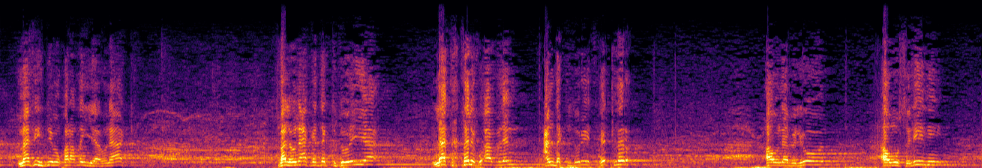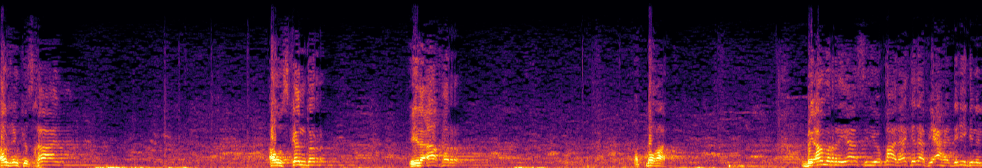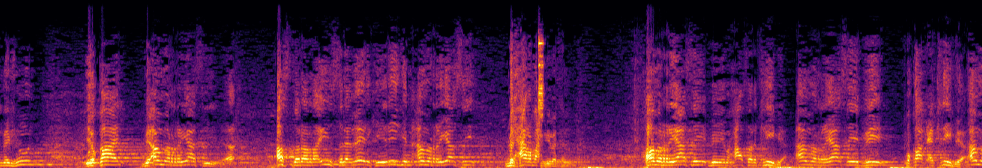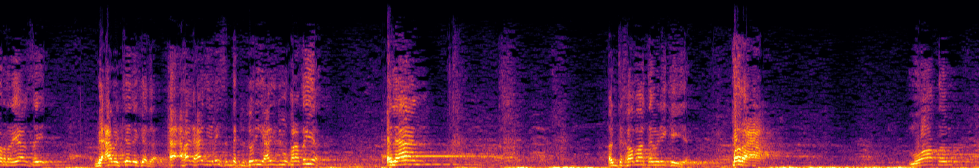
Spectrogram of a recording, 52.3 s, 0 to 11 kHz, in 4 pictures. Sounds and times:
Male speech, man speaking: 0.0s - 1.8s, 3.7s - 5.2s, 5.8s - 8.6s, 10.2s - 11.2s, 11.8s - 14.1s, 16.7s - 17.5s, 18.6s - 19.3s, 21.6s - 22.2s, 23.8s - 33.9s, 34.8s - 40.0s, 40.6s - 43.7s, 44.4s - 45.2s, 47.4s - 49.6s, 51.4s - 52.2s
Narration, monologue: 0.0s - 1.8s, 3.7s - 8.8s, 10.2s - 14.0s, 23.8s - 34.0s, 34.8s - 43.8s, 44.4s - 45.3s.

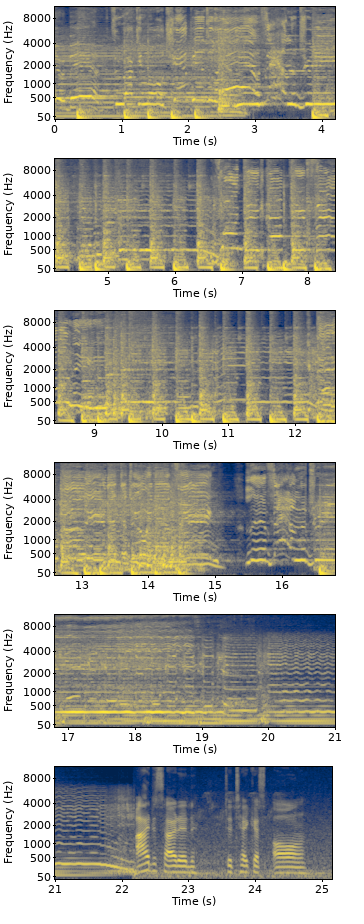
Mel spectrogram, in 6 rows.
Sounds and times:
Music: 0.0s - 22.2s.

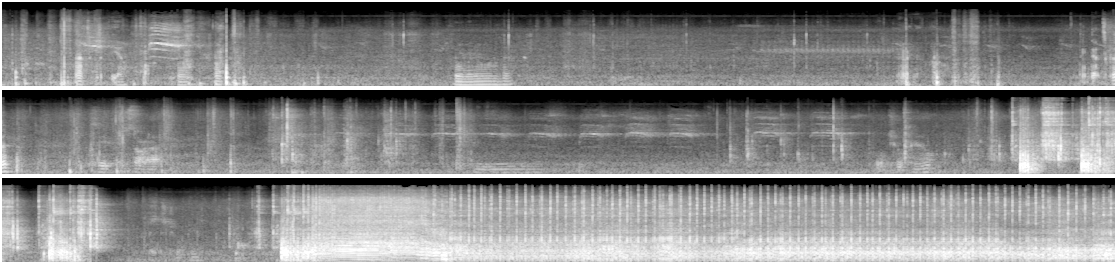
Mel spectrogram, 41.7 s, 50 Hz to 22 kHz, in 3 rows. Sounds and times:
Speech: 5.6s - 6.4s, 13.4s - 14.2s, 15.0s - 16.0s, 19.8s - 20.6s, 24.8s - 25.6s, 29.6s - 30.9s.

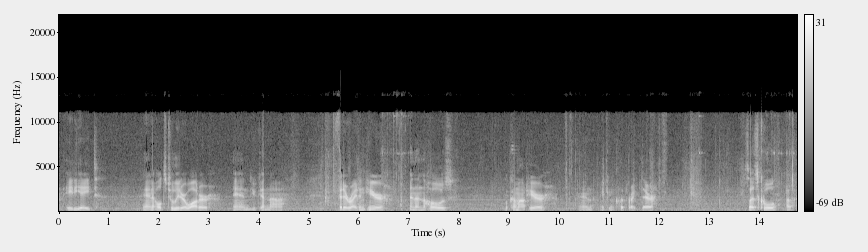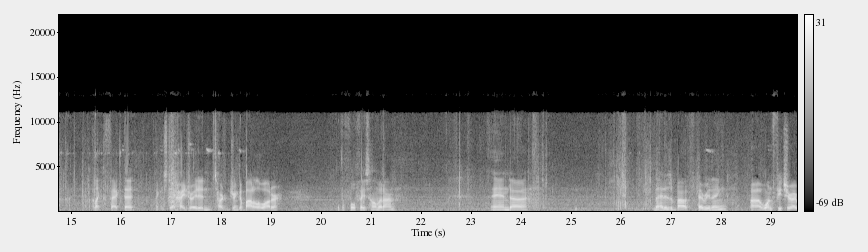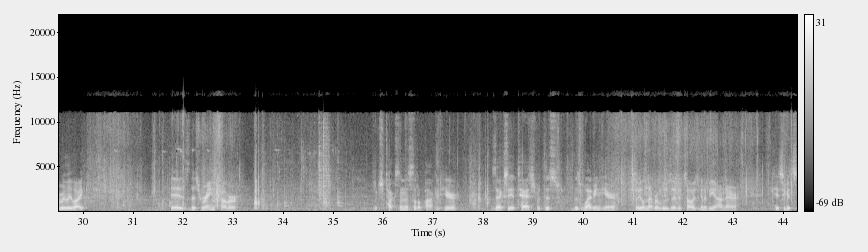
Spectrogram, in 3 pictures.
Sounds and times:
Speech: 0.0s - 0.9s, 1.7s - 4.6s, 5.5s - 8.0s, 8.9s - 12.0s, 13.7s - 14.8s, 15.4s - 19.2s, 20.3s - 21.6s, 23.4s - 24.3s, 26.6s - 30.1s, 31.7s - 33.2s, 35.8s - 37.6s, 38.2s - 43.2s, 43.8s - 44.2s
Inside, small room: 0.0s - 44.2s.

